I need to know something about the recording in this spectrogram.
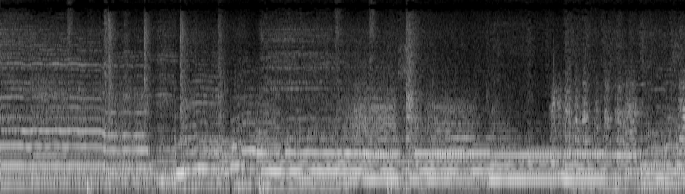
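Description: A live worship band plays: a woman sings long held notes into a microphone over a drum kit and other accompanying instruments, with occasional drum strikes.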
